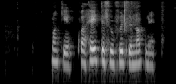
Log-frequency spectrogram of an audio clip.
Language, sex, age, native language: Icelandic, male, 11, Icelandic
